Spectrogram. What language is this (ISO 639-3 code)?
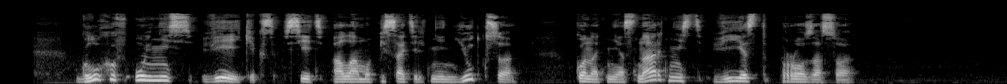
myv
